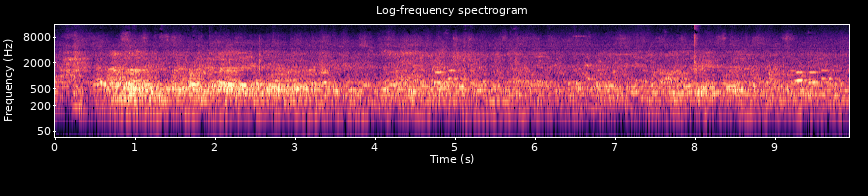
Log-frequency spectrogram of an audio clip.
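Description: A man reads aloud steadily, close by.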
